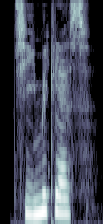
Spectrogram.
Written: timeglas

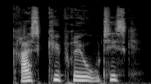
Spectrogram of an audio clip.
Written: græskcypriotisk

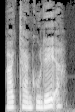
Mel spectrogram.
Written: rektangulær

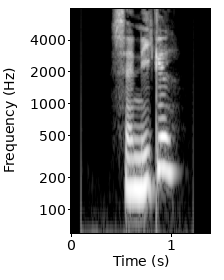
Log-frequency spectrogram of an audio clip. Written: sanikel

